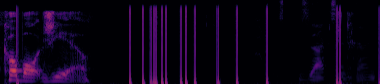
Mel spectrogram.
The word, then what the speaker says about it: CobaltGe0: out the 040 but it's not pronounced Cobalt G zero it's it's still pronounced Cobalt Geo exact same thing it's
